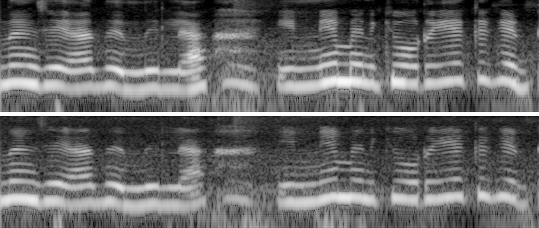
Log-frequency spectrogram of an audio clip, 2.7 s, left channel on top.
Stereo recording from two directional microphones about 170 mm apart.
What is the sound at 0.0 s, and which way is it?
Speech, 45° left (ahead or behind).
